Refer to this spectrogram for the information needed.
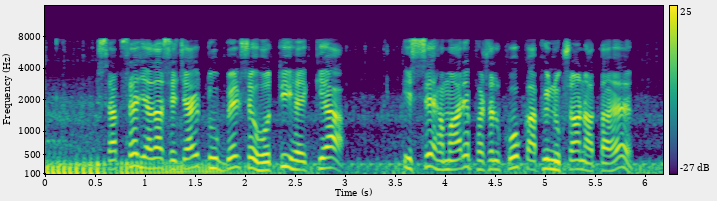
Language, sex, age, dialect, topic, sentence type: Hindi, male, 25-30, Awadhi Bundeli, agriculture, question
